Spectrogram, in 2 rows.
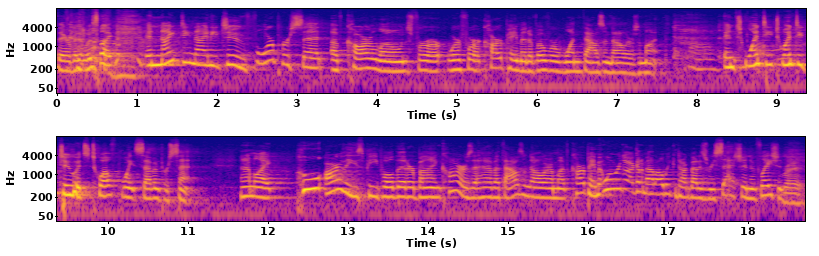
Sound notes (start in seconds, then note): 7.8 gasps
